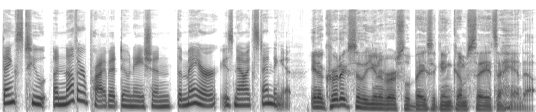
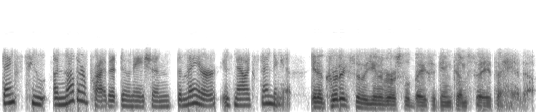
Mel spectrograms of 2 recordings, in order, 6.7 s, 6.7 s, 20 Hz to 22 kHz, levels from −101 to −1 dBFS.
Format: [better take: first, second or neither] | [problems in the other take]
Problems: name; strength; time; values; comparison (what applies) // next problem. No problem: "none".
first | phone-call audio; poor line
